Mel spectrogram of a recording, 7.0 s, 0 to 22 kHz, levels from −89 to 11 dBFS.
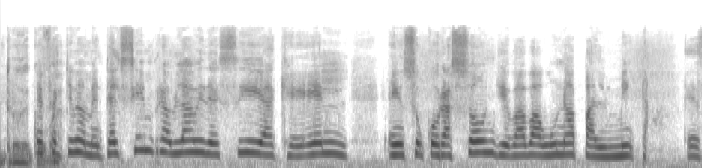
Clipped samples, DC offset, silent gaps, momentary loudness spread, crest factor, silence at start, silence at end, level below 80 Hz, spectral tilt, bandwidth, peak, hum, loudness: under 0.1%; under 0.1%; none; 7 LU; 14 dB; 0 s; 0 s; -54 dBFS; -5 dB/octave; 12.5 kHz; -14 dBFS; none; -28 LUFS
